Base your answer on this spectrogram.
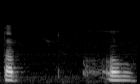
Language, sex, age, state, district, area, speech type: Hindi, female, 45-60, Uttar Pradesh, Hardoi, rural, spontaneous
